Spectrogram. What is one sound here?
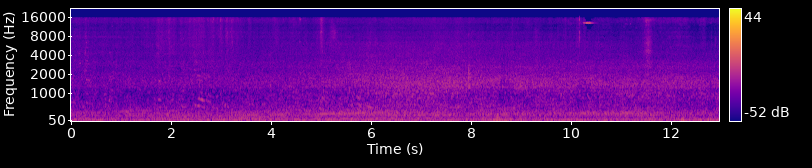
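City traffic rumbles steadily along a nearby street.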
